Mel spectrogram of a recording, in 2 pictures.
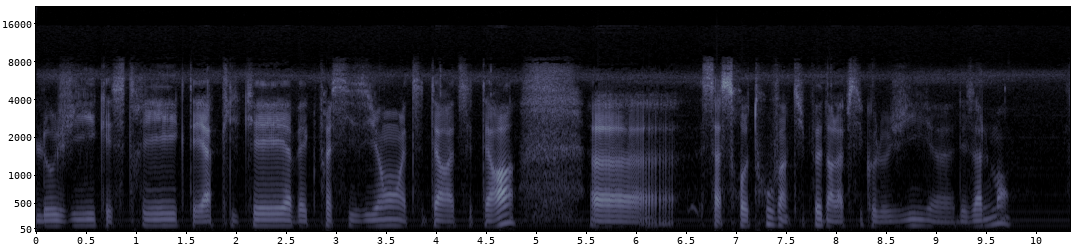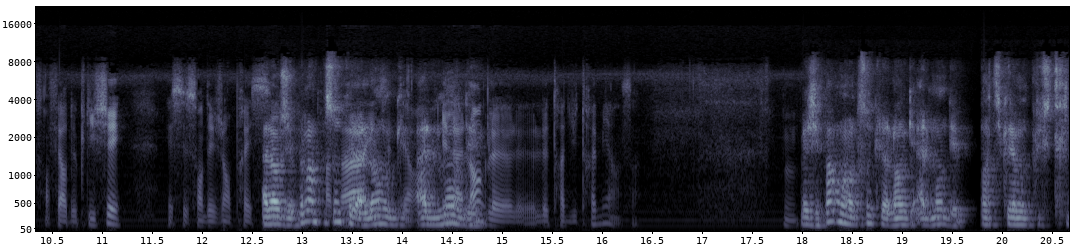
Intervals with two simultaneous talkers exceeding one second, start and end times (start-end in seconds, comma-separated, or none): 12.6-14.9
